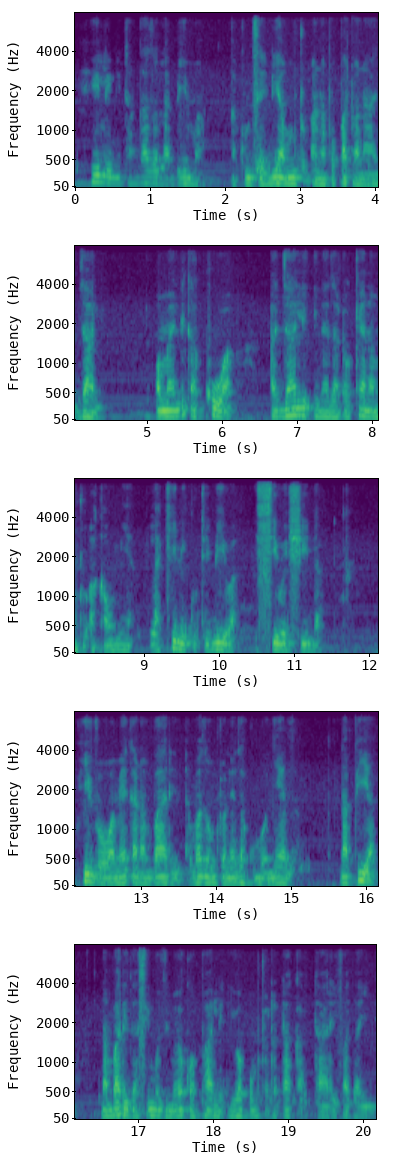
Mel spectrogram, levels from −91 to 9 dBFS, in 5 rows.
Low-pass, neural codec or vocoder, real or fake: 7.2 kHz; none; real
